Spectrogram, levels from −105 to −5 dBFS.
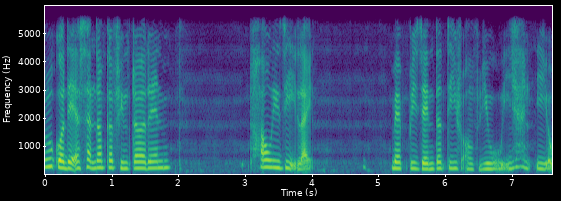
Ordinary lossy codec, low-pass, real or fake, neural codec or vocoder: none; 5.4 kHz; fake; autoencoder, 44.1 kHz, a latent of 192 numbers a frame, MeloTTS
